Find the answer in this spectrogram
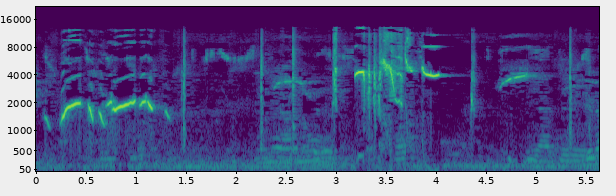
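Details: Murai batu fighter, the white-rumped shama, sings loud looping whistled phrases, followed by scattered sharp clicks and a buzzy high flourish, with quieter scratchy notes between.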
